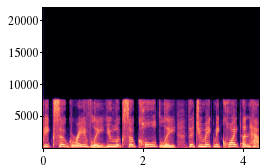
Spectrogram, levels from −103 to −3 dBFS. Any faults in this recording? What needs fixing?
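Gain pumping runs through the whole clip, with the level swinging by roughly 15 dB, so loud and soft passages sit squashed together. The likely cause is input gain set far too high, with a fast limiter or compressor clamping down on every peak. On a waveform the peaks look flattened and the gaps visibly fill in. On a spectrogram the noise floor brightens between syllables and darkens under them, up to the 8 kHz ceiling left by the call microphone processing. To prevent it, lower the microphone gain so the limiter rarely engages.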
